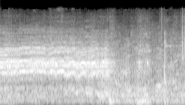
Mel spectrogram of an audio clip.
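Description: A horse whinnying: one loud, high call that stops abruptly about a second and a half in.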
